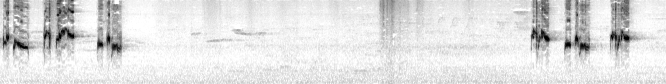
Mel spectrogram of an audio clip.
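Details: Red-whiskered bulbul song with good phrasing and lively style: two bursts of three loud, liquid whistled notes each, bright and slurred, separated by about five seconds of near silence with faint low background rumble.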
